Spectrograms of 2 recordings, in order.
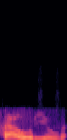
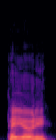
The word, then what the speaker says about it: peyote: He talk like somebody and strangle him half to death smoking on that pyote out there on that farm. Peyote.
